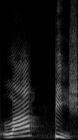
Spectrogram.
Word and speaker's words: lápis: Paroxítona é a penúltima sílaba forte. Quando eu faço a pronúncia de lápis, lápis tem apenas duas sílabas. É uma de sílaba, né? Então eu falo lápis, ela é a penúltima. Então, se a penúltima é a mais forte, eu chamo de paroxítona.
